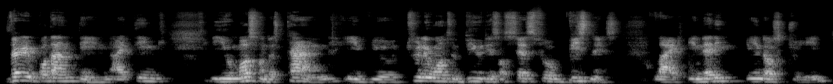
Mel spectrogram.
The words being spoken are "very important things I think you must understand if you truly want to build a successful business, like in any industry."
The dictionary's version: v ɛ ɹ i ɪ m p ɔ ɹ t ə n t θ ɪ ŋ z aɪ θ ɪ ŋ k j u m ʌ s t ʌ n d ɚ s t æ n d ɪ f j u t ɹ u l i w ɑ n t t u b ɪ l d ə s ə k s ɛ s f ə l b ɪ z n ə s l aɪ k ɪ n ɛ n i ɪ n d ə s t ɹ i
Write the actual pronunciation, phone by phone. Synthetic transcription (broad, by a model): v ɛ ɹ i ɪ m p ɔ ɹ t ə n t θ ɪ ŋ aɪ θ ɪ ŋ k j u m ʌ s t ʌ n d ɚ s t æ n d ɪ f j u t ɹ u l i w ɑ n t t u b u d ə s ə k s ɛ s f ə l b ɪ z n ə s l aɪ k ɪ n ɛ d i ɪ n d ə s t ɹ i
